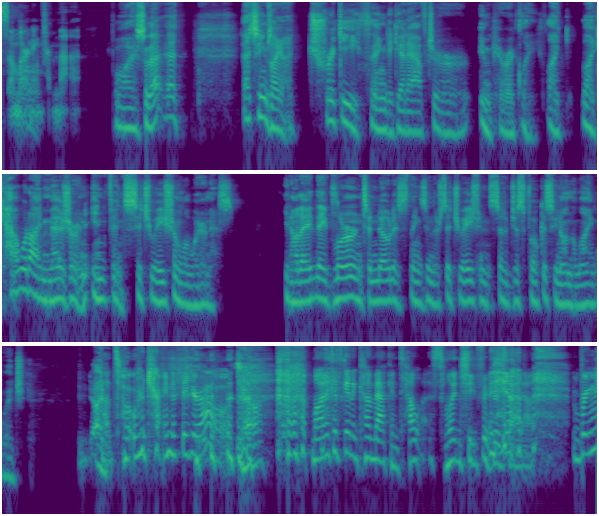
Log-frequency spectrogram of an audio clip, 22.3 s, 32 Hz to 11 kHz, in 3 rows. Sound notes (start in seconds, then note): 16.0 laughs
